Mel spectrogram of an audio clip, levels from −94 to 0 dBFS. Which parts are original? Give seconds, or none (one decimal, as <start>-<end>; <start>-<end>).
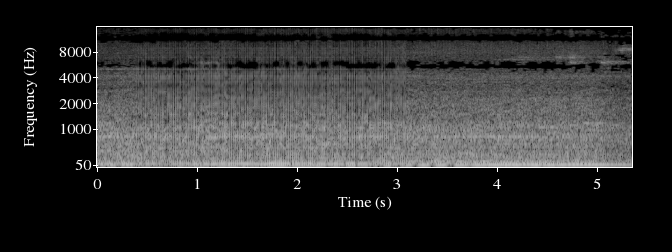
0.0-0.4; 3.1-5.4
